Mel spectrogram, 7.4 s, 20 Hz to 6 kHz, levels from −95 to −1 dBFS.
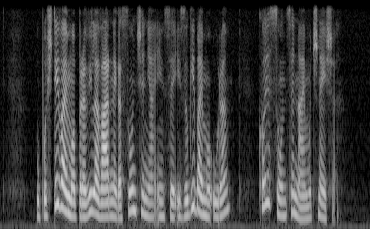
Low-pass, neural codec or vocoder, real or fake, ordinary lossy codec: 5.4 kHz; vocoder, 44.1 kHz, 128 mel bands, Pupu-Vocoder; fake; none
